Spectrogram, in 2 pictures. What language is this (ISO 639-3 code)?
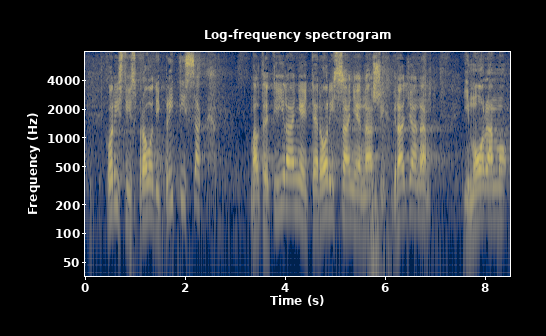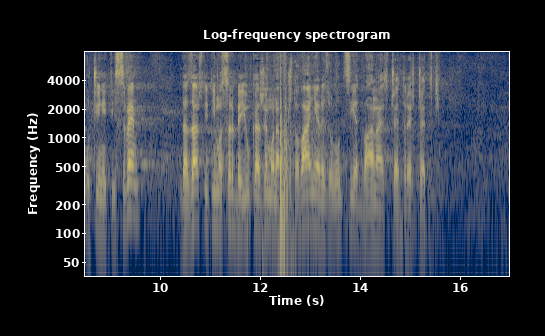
srp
